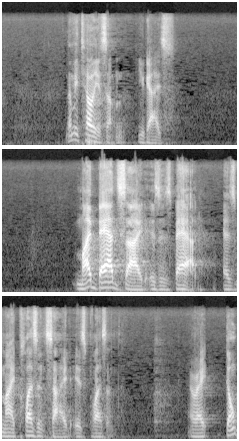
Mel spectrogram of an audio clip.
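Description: A man speaks to an audience in a large hall, heard through a microphone with a slight echo.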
